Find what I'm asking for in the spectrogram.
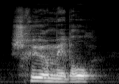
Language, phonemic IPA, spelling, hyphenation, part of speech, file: Dutch, /ˈsxyːrˌmɪ.dəl/, schuurmiddel, schuur‧mid‧del, noun, Nl-schuurmiddel.ogg
- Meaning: an abradant, an abrasive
